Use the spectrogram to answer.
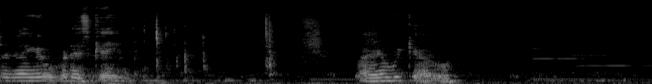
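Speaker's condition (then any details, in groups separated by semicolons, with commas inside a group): Quadriplegic cerebral palsy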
